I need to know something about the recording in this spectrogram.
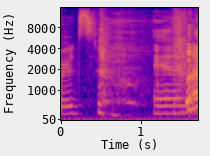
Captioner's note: laughing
